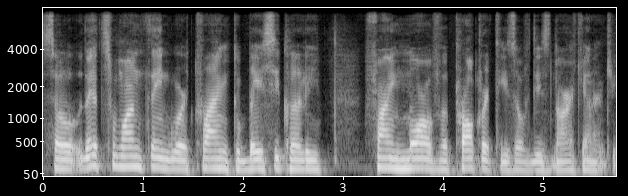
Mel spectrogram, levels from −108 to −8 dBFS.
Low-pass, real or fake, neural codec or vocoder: 7.2 kHz; fake; codec, 44.1 kHz, 2.6 kbps, SNAC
